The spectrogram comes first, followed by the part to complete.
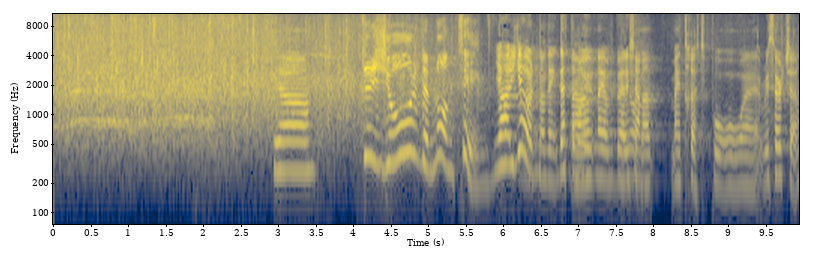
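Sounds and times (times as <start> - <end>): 
audience applauding: 0.0 - 5.8
speech: 2.9 - 9.9.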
